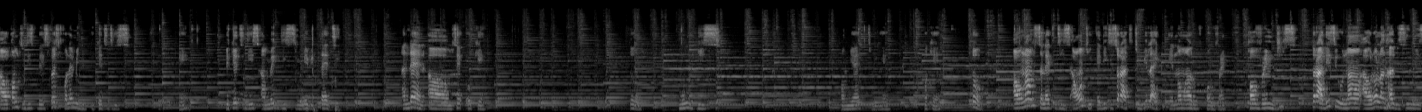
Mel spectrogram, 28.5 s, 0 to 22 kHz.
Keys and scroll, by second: 5.8-6.7 typing, 19.4 Escape.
